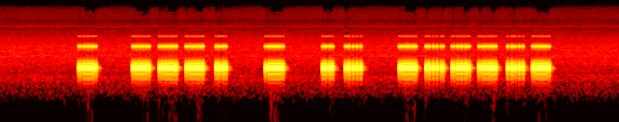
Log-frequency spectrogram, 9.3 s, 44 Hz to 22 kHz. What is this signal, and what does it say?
Hellschreiber (Feld-Hell, 122.5 baud), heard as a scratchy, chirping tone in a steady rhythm, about 690 Hz. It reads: A OGGI E IL QUARTO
